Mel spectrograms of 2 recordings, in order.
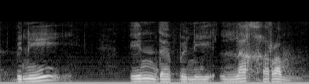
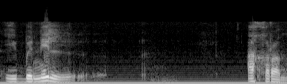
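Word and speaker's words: ابن الأخرم: Itu bacanya inda bni Lakhram, bukan inda ibnil Akhram, tidak, tapi inda bni Lakhram. Jadi harus asalnya kan al Akhram gitu kan, tapi a-nya harokatnya dipindah ke lam, jadi inda bni Lakhram bacanya.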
